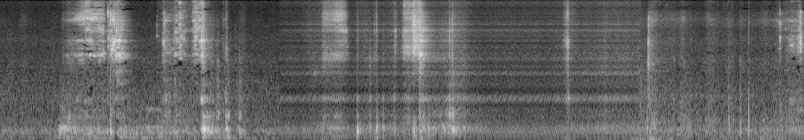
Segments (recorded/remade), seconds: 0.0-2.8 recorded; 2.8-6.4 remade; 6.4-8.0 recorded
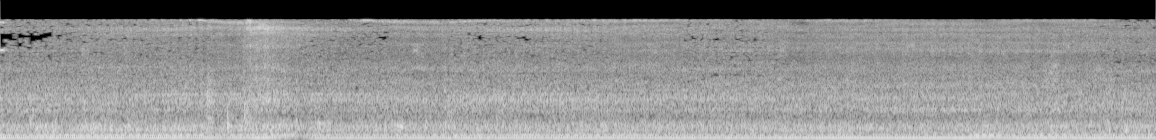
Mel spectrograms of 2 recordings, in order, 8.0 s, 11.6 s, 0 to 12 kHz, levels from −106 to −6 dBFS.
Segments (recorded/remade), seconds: 0.0-2.1 recorded; 2.1-3.0 remade; 3.0-3.9 recorded; 3.9-4.5 remade; 4.5-6.1 recorded; 6.1-6.8 remade; 6.8-7.8 recorded; 7.8-11.0 remade; 11.0-11.6 recorded

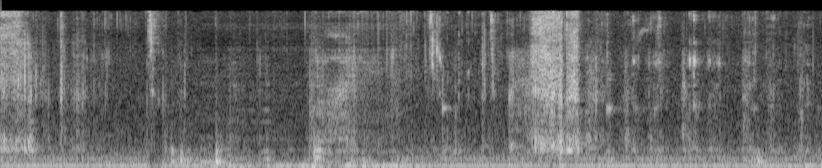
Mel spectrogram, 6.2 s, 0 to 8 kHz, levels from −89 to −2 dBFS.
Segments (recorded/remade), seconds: 0.0-1.5 recorded; 1.5-3.0 remade; 3.0-6.2 recorded

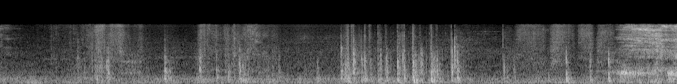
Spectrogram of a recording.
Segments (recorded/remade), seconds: 0.0-1.0 recorded; 1.0-2.1 remade; 2.1-2.6 recorded; 2.6-3.7 remade; 3.7-5.2 recorded; 5.2-5.9 remade; 5.9-6.8 recorded

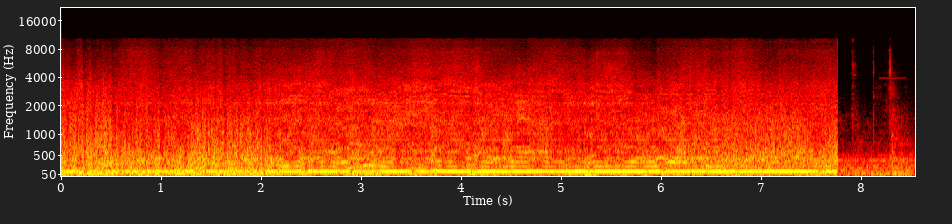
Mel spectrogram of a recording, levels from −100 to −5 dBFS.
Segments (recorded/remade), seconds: 0.0-2.2 recorded; 2.2-6.6 remade; 6.6-8.5 recorded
